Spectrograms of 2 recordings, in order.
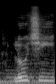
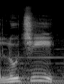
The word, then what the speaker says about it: Lucci: ăn cắp và từ Luci phát âm tương tự như lche trong tiếng ý có nghĩa là ánh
